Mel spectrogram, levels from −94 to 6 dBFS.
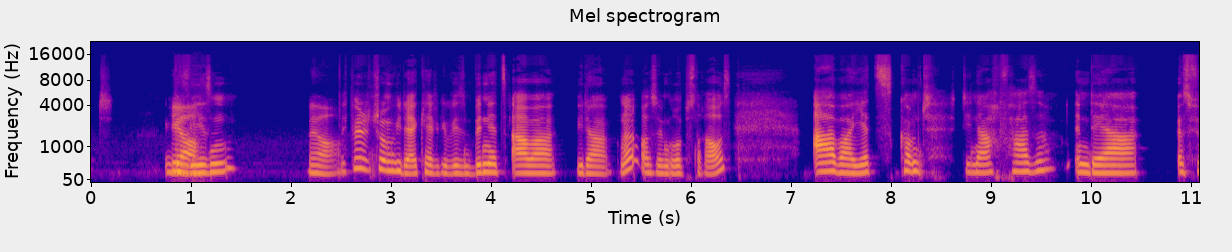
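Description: This is a speech clip in which the sender's audio clock runs about 2% slower than the receiver's, a case of clock drift between sender and receiver. The receiving jitter buffer keeps draining, so the audio never settles into a steady pace, and faint timing hiccups recur at uneven intervals. To stay in step, the receiver makes repeated timing corrections from 0.36 to 10.82 s, repeatedly repeating short pieces so playback runs at 98% speed. Together these stretch the passage by about a fifth of a second and leave the tempo slightly unsteady.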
